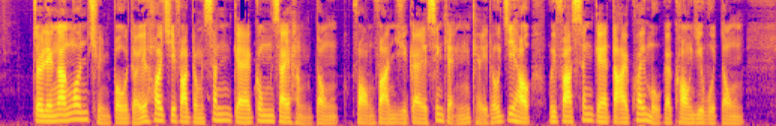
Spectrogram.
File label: cantonese, news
